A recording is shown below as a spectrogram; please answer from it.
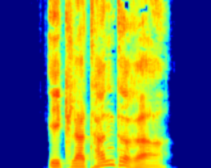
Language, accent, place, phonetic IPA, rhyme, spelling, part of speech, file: German, Germany, Berlin, [eklaˈtantəʁɐ], -antəʁɐ, eklatanterer, adjective, De-eklatanterer.ogg
- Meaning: inflection of eklatant: 1. strong/mixed nominative masculine singular comparative degree 2. strong genitive/dative feminine singular comparative degree 3. strong genitive plural comparative degree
